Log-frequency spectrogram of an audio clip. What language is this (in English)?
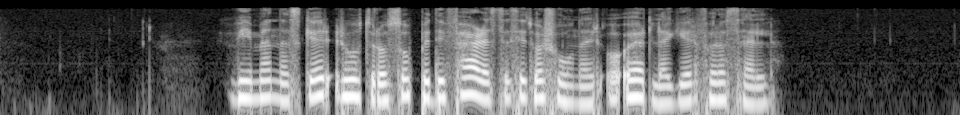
Norwegian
